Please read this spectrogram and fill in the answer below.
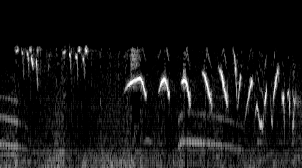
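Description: White-rumped shama (murai batu) singing. First come short, sharp high notes and falling whistles. From about two and a half seconds in comes a loud run of arched, down-slurred whistles that quickens toward the end.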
